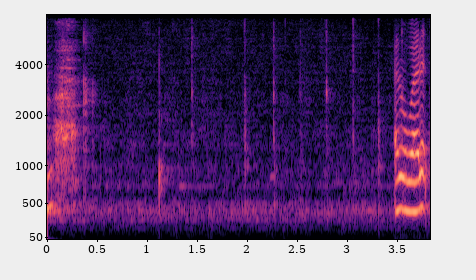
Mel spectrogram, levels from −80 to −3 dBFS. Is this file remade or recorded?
recorded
